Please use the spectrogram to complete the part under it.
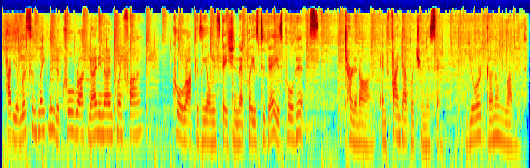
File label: imaging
